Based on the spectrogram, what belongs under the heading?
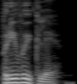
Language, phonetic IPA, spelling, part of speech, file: Russian, [prʲɪˈvɨklʲɪ], привыкли, verb, Ru-привыкли.ogg
- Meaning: short plural past indicative perfective of привы́кнуть (privýknutʹ)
